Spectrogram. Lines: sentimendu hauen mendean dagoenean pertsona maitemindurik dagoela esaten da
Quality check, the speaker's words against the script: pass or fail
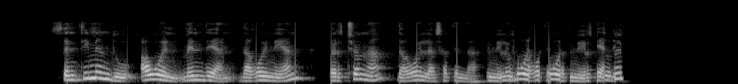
fail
